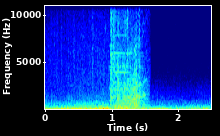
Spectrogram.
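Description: A short electronic chime sounds as a menu opens.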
